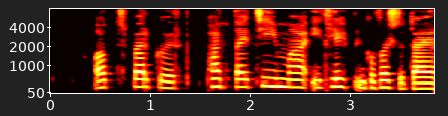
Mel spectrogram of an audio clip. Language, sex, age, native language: Icelandic, female, 11, Icelandic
